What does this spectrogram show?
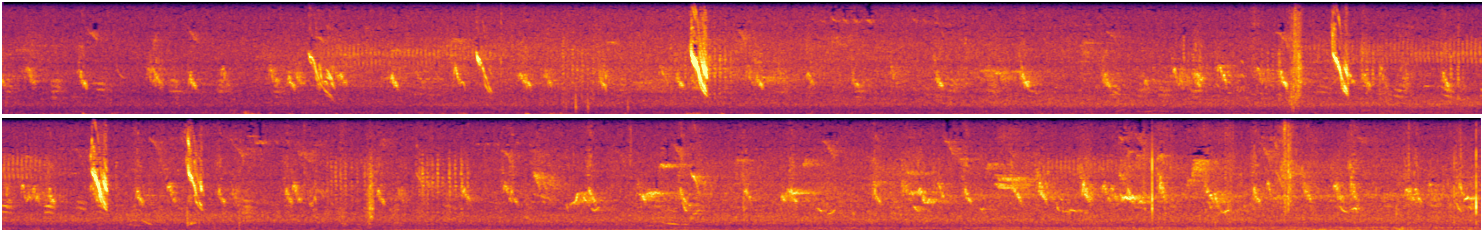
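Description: Small birds chirping with short, high notes scattered throughout, a few louder calls among them. A low rumble grows louder in the second half.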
